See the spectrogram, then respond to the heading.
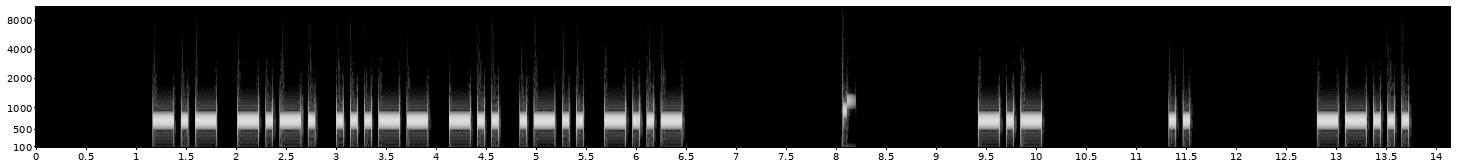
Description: Morse code, heard as a keyed tone, about 17 wpm, spaced as for 11 wpm, 700 Hz. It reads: KC3DLX KI7
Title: USA Call Signs - 6 Characters - 6x Character Spacing - 17wpm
